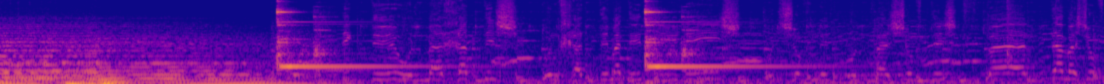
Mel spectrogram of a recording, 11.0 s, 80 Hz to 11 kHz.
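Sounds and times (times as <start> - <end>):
soft background music: 0.0 - 11.0
doorbell chime: 2.8 - 5.0, 6.4 - 8.5.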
